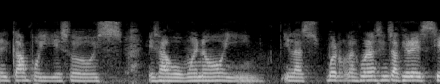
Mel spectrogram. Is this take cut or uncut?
uncut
